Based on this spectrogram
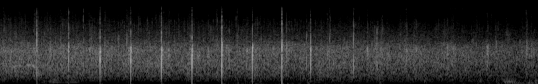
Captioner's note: applause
